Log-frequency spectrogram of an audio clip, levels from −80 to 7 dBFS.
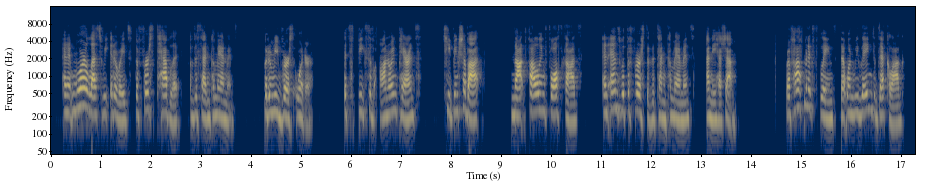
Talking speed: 165 wpm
